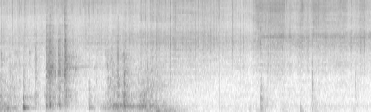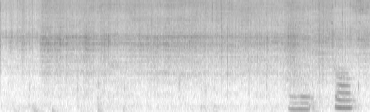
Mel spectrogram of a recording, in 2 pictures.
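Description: Sausage frying on a cast iron griddle gives a loud, continuous close sizzle, with a few utensil clinks and scrapes near the start and a brief high tone near the end.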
